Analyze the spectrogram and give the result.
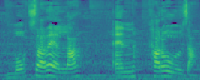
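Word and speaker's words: Mozzarella in carrozza: And by the way, R's are rolled. So, in order to pronounce this correctly, you have to say Mozzarella en Carozza.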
